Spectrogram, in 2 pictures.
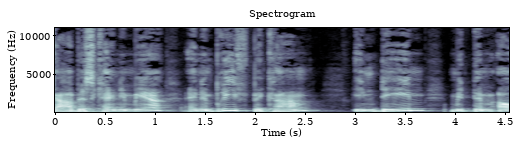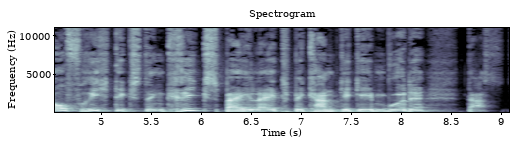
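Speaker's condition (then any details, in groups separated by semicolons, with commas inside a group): No condition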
